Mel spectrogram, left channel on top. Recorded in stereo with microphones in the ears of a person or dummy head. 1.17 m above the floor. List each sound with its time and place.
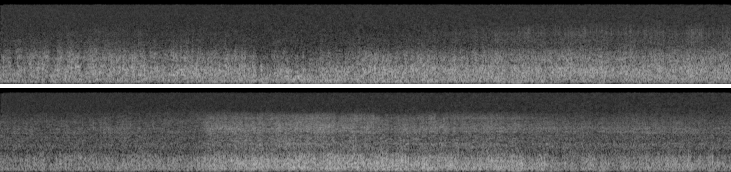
Only background noise.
